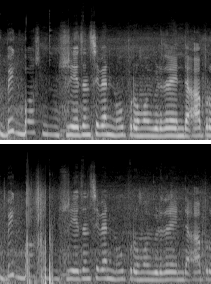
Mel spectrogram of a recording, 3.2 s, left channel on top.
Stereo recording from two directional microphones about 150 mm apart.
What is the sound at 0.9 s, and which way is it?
A woman's voice, 50° left (ahead or behind).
